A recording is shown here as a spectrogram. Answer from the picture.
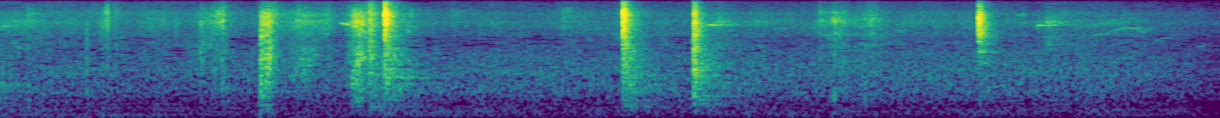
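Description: Wood fire burning hard inside a homemade ammo-can tent stove, giving irregular sharp pops and cracks, about eight of them, over a low steady hiss. The stove is getting a hard burn-off fire to cure it before first use.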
